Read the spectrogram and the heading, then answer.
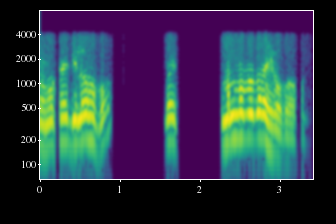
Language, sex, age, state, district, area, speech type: Assamese, male, 30-45, Assam, Dhemaji, rural, conversation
